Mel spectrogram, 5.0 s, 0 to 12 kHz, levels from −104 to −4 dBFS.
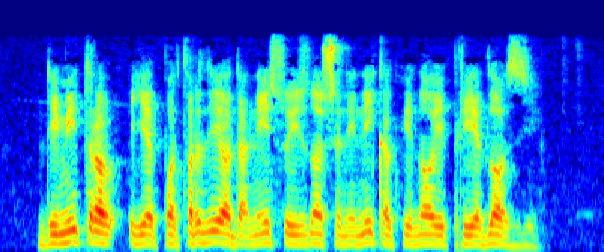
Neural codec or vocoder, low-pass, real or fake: none; 7.2 kHz; real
